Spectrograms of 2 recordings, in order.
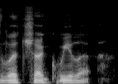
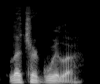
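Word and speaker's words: Lechuguilla: So this one is we are discussing what the correct pronunciation is. So I'll try, and I'll say Lechaguilla. – I think it's Lechaguilla. – Lechaguilla. Ah, that sounds better.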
